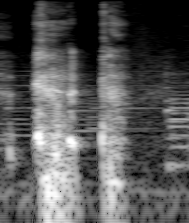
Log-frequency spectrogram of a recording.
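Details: Two harsh cough bursts in quick succession from an adult who says they got sick, with faint Geometry Dash game music and room noise underneath.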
